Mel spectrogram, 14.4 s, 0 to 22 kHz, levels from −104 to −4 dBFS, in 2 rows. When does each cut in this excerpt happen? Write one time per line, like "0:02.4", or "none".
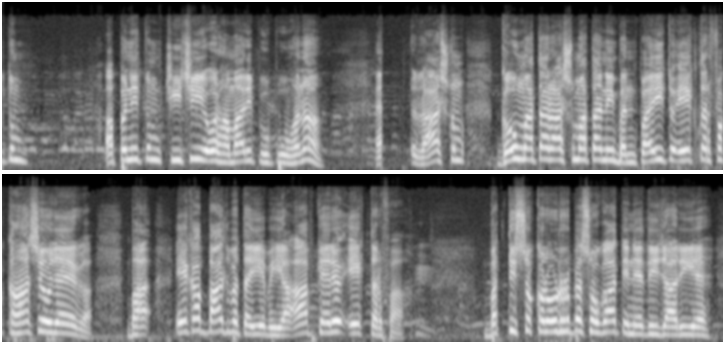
0:03.8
